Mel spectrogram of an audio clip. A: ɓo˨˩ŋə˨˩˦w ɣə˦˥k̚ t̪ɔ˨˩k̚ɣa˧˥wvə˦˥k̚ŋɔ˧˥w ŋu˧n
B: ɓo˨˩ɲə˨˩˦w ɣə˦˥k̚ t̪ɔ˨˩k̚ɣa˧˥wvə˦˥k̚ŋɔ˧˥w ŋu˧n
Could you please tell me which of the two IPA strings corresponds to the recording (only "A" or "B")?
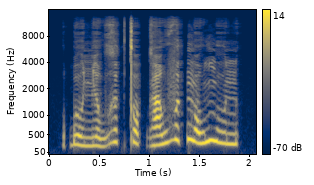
B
